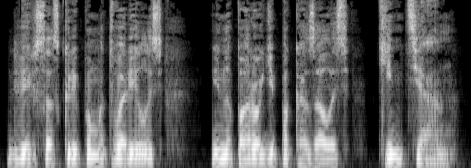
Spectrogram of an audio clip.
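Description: Low-voiced man narrating an audiobook. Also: moderate pace, no room sound, studio quality. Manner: wry, expressive storytelling. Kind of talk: first-person audiobook narration.

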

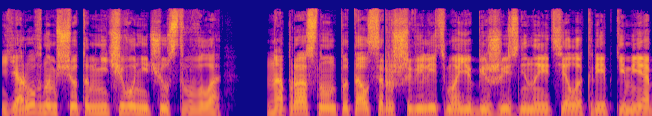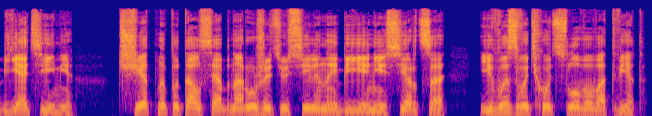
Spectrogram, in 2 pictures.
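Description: A man narrating a first-person story in a steady, measured reading, on a close studio mic. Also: medium pitch, dry recording. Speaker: audiobook reader.

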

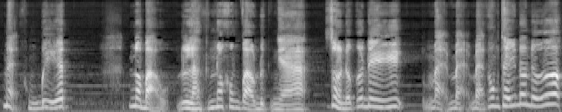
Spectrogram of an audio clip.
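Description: Male narrator doing a worried old village mother, stammering and pleading, pitched high and husky, faint music under. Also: big pitch swings, moderate pace. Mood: flustered. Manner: pleading, calling out, stammering repeats. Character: elderly village mother, frail and anxious.

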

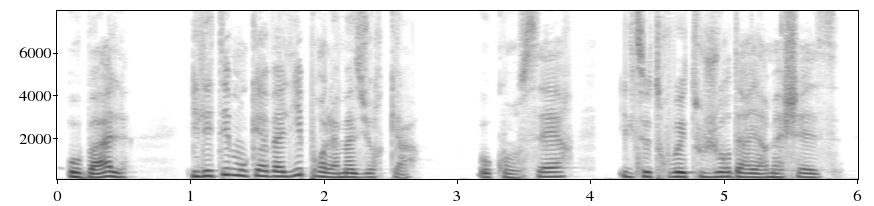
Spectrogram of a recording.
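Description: A woman narrating a literary story as an audiobook, in a measured, expressive reading. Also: mid-range voice, no echo, studio quality. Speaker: audiobook reader.

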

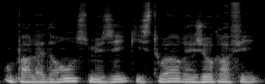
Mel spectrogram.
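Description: A man narrating a classic novel as an audiobook in an even, measured storytelling manner. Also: medium pitch, slightly rough. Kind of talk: literary audiobook reading.

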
